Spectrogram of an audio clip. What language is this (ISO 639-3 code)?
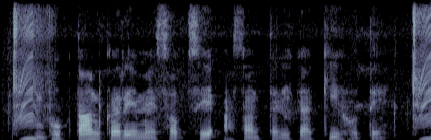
mag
